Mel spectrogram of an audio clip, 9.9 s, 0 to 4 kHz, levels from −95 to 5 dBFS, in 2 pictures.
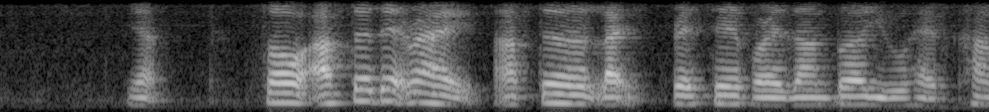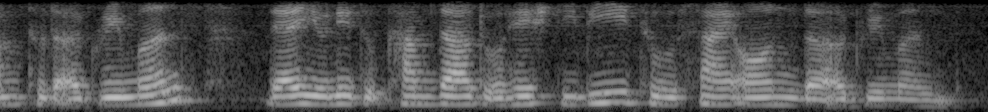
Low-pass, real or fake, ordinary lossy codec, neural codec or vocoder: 3.6 kHz; real; Opus, 24 kbps; none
